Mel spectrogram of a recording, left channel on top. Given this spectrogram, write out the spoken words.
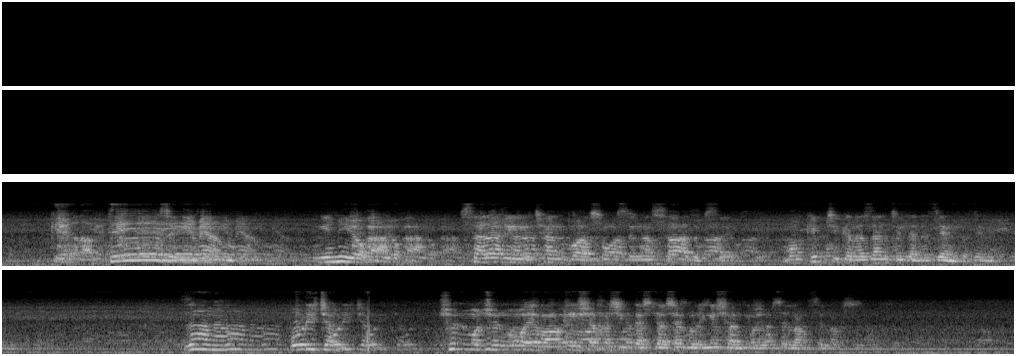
گهرا تیز نیمی یوگا سراغی چند با سوس نصادق سے موکب چیکا نزن چیکا نزن زانا بوری چاوی چنمو عراقی شخصی دستاشا گلنگی شرمو سلام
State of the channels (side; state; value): left; silent; 62 dB below the other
